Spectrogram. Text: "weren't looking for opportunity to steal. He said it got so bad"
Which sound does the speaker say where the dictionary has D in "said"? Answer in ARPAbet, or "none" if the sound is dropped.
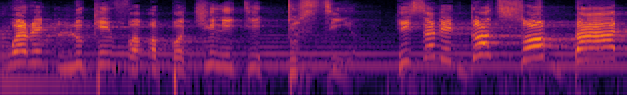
D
